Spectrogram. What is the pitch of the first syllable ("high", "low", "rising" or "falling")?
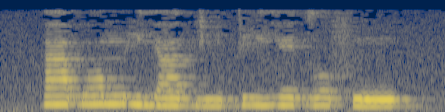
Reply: high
